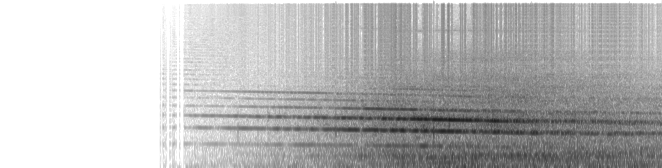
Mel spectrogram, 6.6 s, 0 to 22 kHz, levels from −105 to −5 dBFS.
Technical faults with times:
0.00-3.98 truncation distortion on a fade
2.38 audio missing between chunks
3.36 audio missing between chunks
4.34 audio missing between chunks
6.29 audio missing between chunks

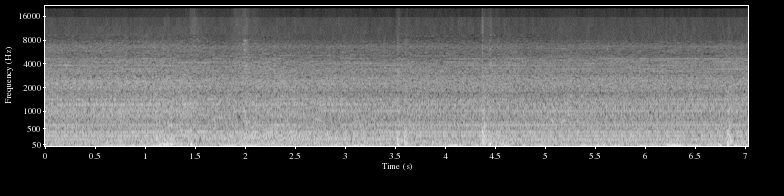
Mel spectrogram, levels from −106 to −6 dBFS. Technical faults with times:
0.00-7.04 Opus compression

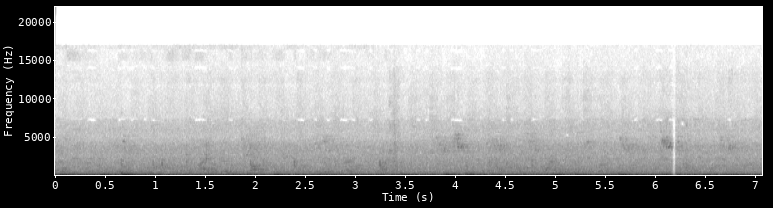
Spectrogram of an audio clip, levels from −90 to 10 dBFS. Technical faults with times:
6.15-6.21 AAC frame loss with muting

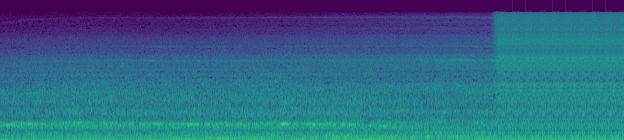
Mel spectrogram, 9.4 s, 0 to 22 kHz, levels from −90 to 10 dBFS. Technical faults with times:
7.68-9.36 broken-record loop

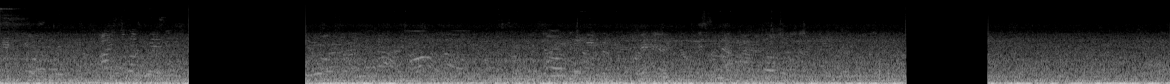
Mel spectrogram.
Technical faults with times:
1.88-3.06 rebuffering stall
9.06-9.88 rebuffering stall

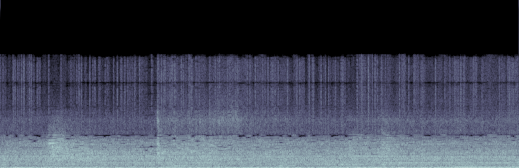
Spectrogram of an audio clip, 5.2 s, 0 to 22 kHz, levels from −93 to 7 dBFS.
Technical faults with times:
0.00-5.19 HE-AAC compression

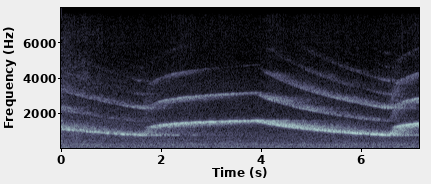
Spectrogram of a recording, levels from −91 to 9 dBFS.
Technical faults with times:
0.81-1.12 sound cut by the noise suppressor

